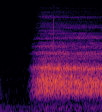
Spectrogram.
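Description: A single open-mouth breathy exhale after a full inhale during a yin yoga class, starting abruptly after a quiet moment and holding steady, close and soft.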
